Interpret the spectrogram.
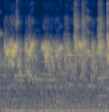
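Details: Home-bred rose-ringed parakeet chicks calling indoors: a continuous raspy, buzzy chatter of overlapping harsh notes, with brief louder squeaky bursts toward the end and a faint low hum underneath.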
